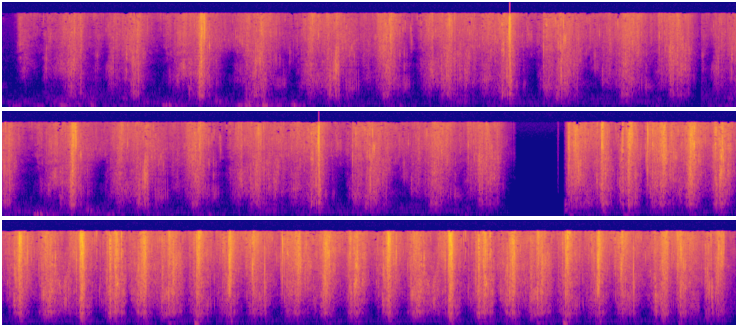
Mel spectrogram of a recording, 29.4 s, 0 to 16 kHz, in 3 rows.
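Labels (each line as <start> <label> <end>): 0.1 Footsteps on wet muddy ground as a person walks slowly. 16.5
17.2 Fast footsteps running on dry gravel. 29.3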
